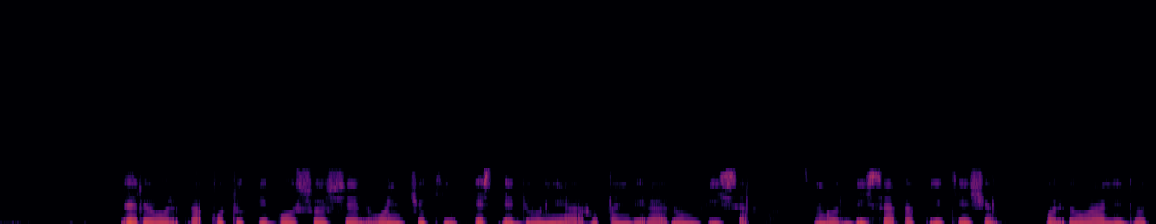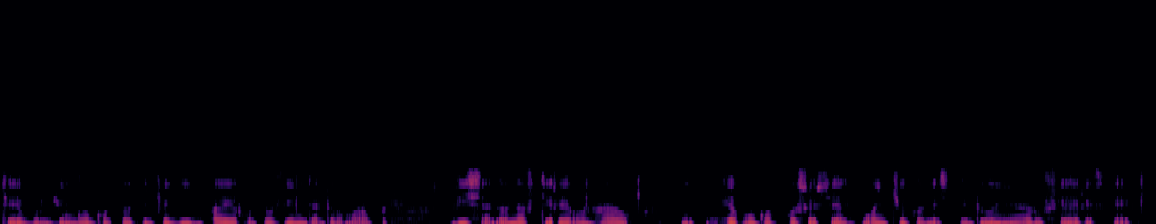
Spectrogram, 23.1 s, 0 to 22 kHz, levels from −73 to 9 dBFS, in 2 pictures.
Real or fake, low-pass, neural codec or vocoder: fake; 5.4 kHz; codec, 16 kHz in and 24 kHz out, 2.2 kbps, FireRedTTS-2 codec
